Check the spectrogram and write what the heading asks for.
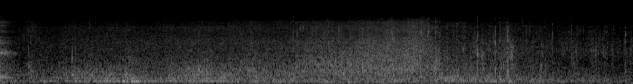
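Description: A steady, rain-like hiss of noise that swells a little about three to four seconds in, with a few faint clicks near the end.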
